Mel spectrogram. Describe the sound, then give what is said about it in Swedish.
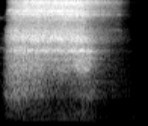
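A single long, breathy exhale, fairly loud, steady for over a second before trailing off into silence: a deep breath sighed out from the belly during a breathing exercise. No one speaks. “Ah, kom igen nu …, det låter ingenting. Du bara andas.”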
